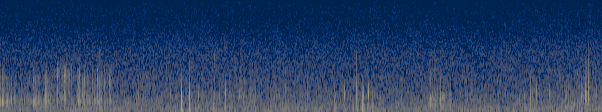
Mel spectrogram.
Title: ASMR | Stomach growing | Belly noises | asmr no talking | Stomach Sounds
